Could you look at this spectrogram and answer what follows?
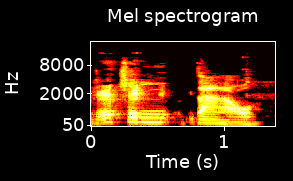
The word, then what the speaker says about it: Qingdao: At one point, they had a whole marketing campaign specifically on the UK about how to pronounce the name Qingdao as well. So phonetically, like Qingdao.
